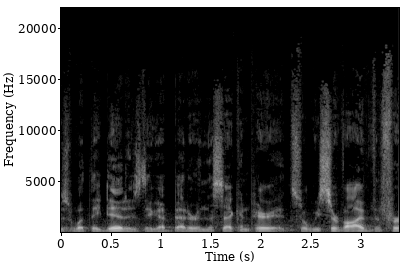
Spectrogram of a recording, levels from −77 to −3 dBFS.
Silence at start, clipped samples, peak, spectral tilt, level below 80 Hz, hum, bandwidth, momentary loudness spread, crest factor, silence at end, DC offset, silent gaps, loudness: 0 s; under 0.1%; -12 dBFS; -3.5 dB/octave; -56 dBFS; none; 19.5 kHz; 7 LU; 18 dB; 0 s; under 0.1%; none; -30 LUFS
